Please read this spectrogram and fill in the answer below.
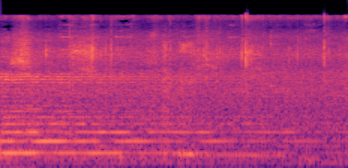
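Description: A woman's held sung note in a devotional hamd, sung into a handheld microphone, fading out over the first second and a half, then a steady hiss of background noise.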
